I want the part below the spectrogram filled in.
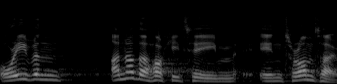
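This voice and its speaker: A man speaks in a high pitch. He has a British accent. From United Kingdom. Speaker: business executive. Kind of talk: ceremony speech.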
